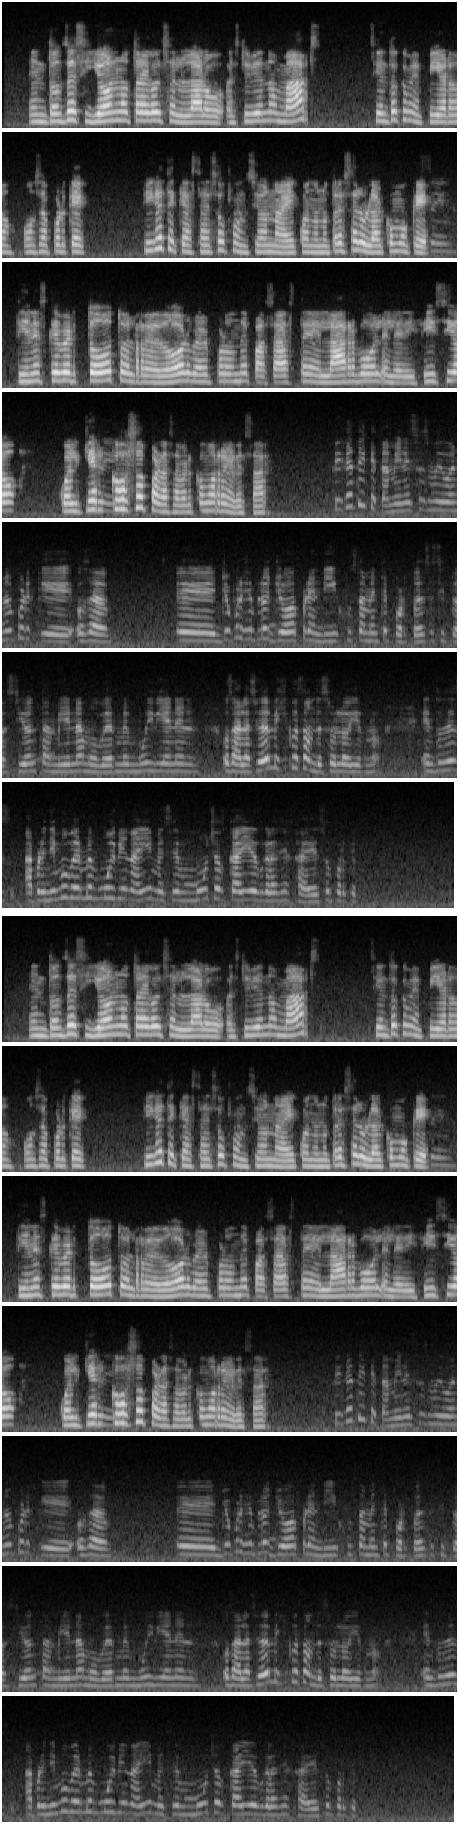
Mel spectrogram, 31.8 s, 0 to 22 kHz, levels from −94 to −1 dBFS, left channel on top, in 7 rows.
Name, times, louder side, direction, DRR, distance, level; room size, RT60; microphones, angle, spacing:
voice 1, 0.3-3.1 3.7-5.4 6.0-8.8 9.2-13.8 14.2-16.3, left 3 dB, 30° left, 1.3 m, -23 dB
voice 2, 7.1-7.5 8.8-9.1 14.6-14.9 17.0-19.3 19.9-26.5 26.9-30.9, left 3 dB, 65° left, 5.8 m, -38 dB
open air
head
